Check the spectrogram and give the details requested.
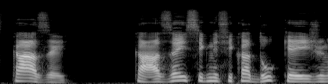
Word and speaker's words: casei: da espécie, Lactobacillus casei, que muitos pronunciavam como casei nos comerciais. Aqui a penúltima sílaba, z, não tem requisitos para levar o acento também, então dizemos casei.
